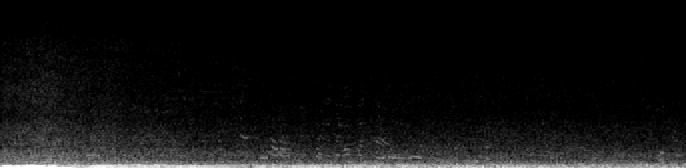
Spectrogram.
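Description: Traffic hums steadily in a busy city street.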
